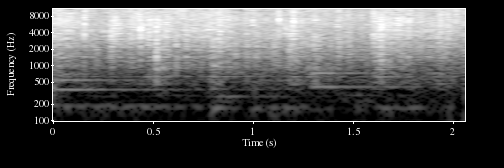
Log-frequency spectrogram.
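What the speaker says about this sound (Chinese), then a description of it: "然后加入香菇，继续翻炒" Shiitake mushrooms and Chinese sausage sizzle steadily in hot oil while being stir-fried, a loud continuous crackle with faint stirring scrapes and no voices.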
